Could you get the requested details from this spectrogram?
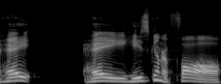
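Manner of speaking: acted-out scream. Retelling warning people as a man was about to fall, retelling a scream. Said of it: "I start screaming".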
